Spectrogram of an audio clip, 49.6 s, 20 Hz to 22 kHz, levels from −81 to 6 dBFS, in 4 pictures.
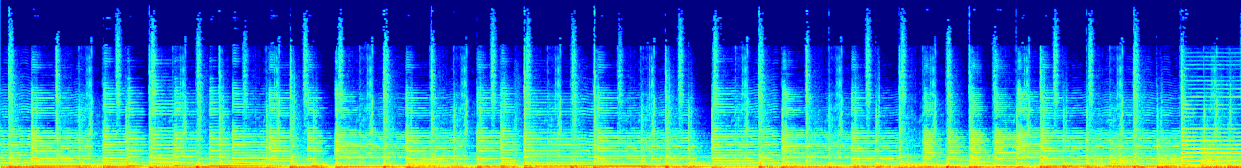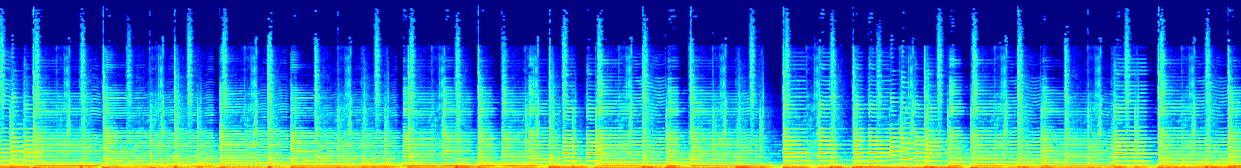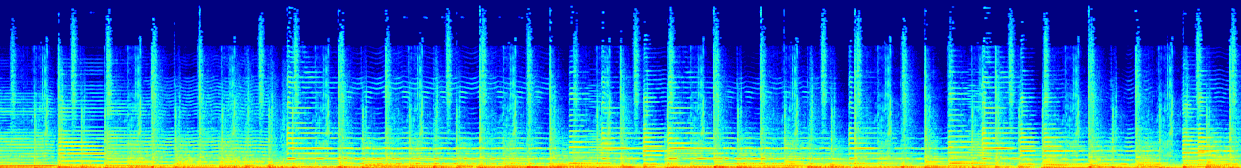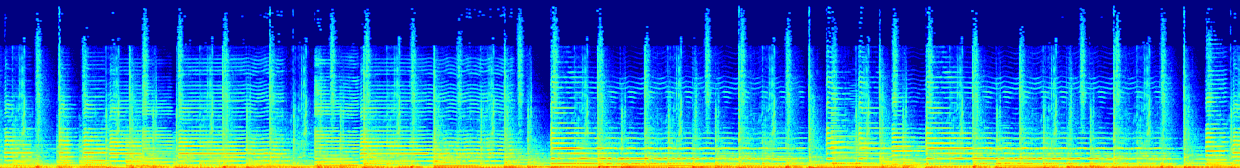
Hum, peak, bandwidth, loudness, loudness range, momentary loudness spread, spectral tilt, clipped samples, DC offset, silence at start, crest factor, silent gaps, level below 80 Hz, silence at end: none; 0 dBFS; over 20 kHz; -16 LUFS; 2 LU; 3 LU; -5.5 dB/octave; under 0.1%; 0.2%; 0 s; 16 dB; none; -22 dBFS; 0 s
